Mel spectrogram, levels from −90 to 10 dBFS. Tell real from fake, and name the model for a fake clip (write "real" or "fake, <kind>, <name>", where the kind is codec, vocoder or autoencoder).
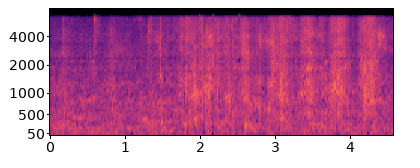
fake, codec, SNAC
